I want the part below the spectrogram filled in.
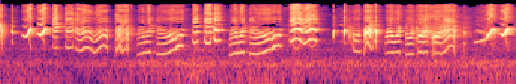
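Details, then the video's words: Pet ringneck parrot, friendly with everyone, talking in Urdu and Hindi indoors: a fast run of high, wavering, speech-like syllables that sweep up and down, with short pauses between phrases. "Ringneck Talking Parrot So Friendly With Everyone"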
